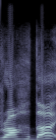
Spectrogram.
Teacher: ride gibi kelimelerdeki a sesini daha çok ah gibi, yani rah'da yakın bir şekilde söylüyor · Term: güneyli etkisi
